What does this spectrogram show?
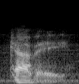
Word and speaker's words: cave: cave forlorn for myself I equate cave with the Latin word spelled the same way C A but pronounced cave it means beware our cast included Marian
